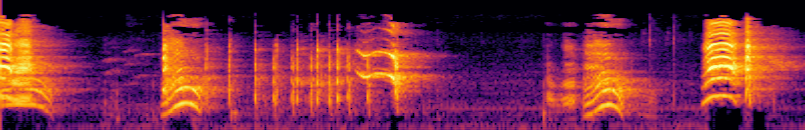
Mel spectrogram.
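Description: Indian ringneck parakeets calling: short squawks that rise and fall in pitch, with a quick run of clicking chatter in between. The loudest squawk comes near the end.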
